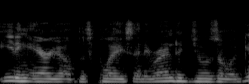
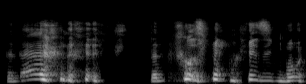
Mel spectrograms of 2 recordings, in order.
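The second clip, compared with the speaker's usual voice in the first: laughing through the words, pitched up; 4 semitones higher, 8 dB louder than usual. Real, not acted. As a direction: crack up mid-sentence. Cracking up at own remark.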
